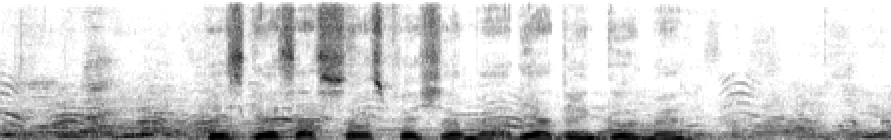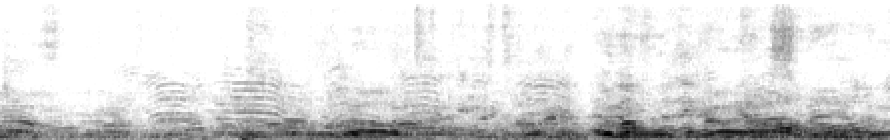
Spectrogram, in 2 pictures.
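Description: Children shout and call out to each other outdoors.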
